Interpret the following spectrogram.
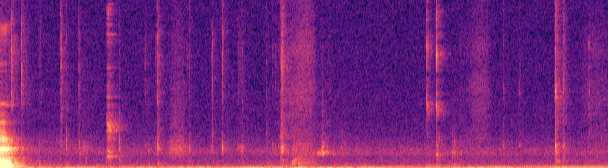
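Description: Typing on a computer keyboard: irregular, light keystroke clicks as a line of code is entered.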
